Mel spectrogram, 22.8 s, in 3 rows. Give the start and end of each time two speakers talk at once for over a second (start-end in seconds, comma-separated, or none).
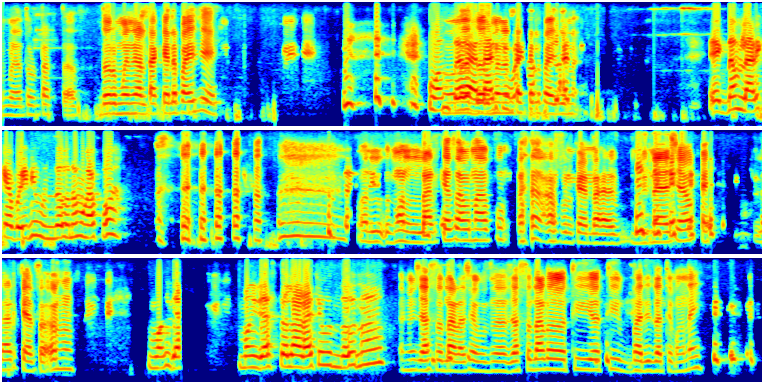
4.4-5.7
